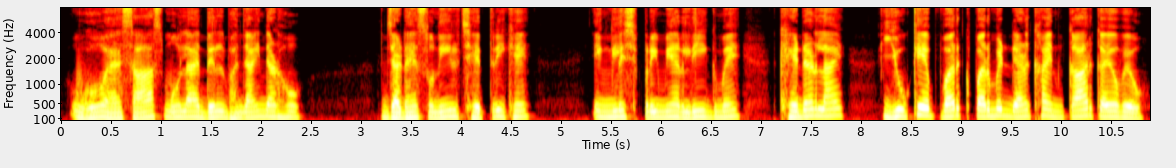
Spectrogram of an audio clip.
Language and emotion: Sindhi, sad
